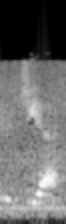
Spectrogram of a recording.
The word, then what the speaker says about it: Fujita: Everyone say Fujita. Fujita. Oh, it's hard to pronounce.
